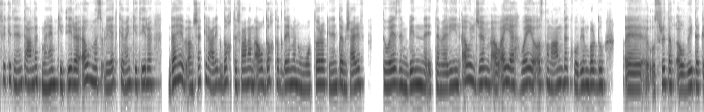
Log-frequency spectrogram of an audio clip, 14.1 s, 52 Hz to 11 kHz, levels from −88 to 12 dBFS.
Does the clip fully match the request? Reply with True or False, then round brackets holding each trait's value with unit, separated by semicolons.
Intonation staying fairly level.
True (2.0 semitones)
